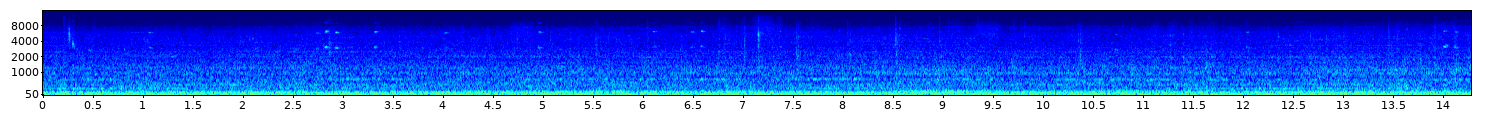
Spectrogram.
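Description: Inside the cab of a 2016 Kenworth T680 semi truck cruising at steady speed: the Paccar MX-13 diesel running evenly under a steady low rumble of road noise.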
